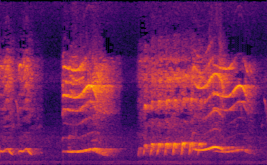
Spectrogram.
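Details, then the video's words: Flock-gathering calls of an Asian koel: wavering whistles and a long falling note, then a quick series of short rising notes ending in a drawn-out slurred whistle. "Tiếng chim tu hú gọi bầy"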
